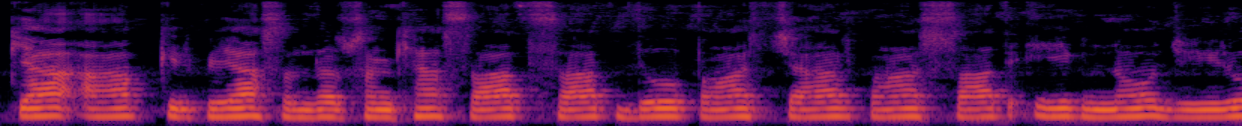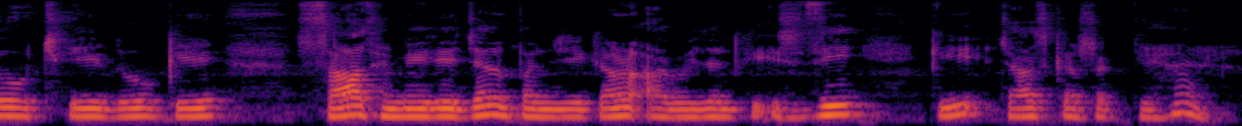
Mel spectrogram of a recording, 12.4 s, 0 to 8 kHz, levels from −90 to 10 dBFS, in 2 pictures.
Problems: echo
